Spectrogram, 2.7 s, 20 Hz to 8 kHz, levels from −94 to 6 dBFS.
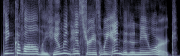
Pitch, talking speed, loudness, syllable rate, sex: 300 Hz, 245 wpm, -16 LUFS, 5.8 syllables/s, female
